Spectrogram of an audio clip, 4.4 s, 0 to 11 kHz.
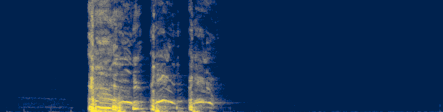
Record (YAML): cough_length: 4.4 s
cough_amplitude: 32768
cough_signal_mean_std_ratio: 0.34
survey_phase: beta (2021-08-13 to 2022-03-07)
age: 45-64
gender: Male
wearing_mask: 'No'
symptom_cough_any: true
symptom_shortness_of_breath: true
symptom_fatigue: true
symptom_onset: 4 days
smoker_status: Ex-smoker
respiratory_condition_asthma: false
respiratory_condition_other: false
recruitment_source: Test and Trace
submission_delay: 2 days
covid_test_result: Positive
covid_test_method: RT-qPCR
covid_ct_value: 19.4
covid_ct_gene: ORF1ab gene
